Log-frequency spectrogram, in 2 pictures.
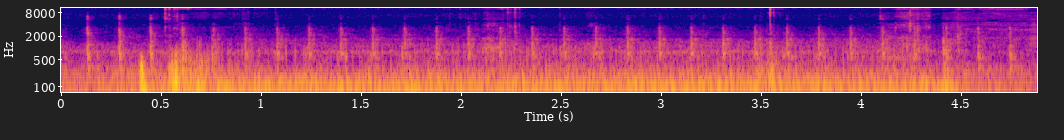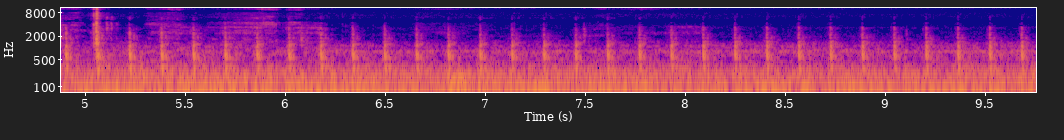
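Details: Volkswagen Golf Mk5: a rapid, light tick about six times a second over the low running hum, coming from behind the dashboard; source unknown.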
